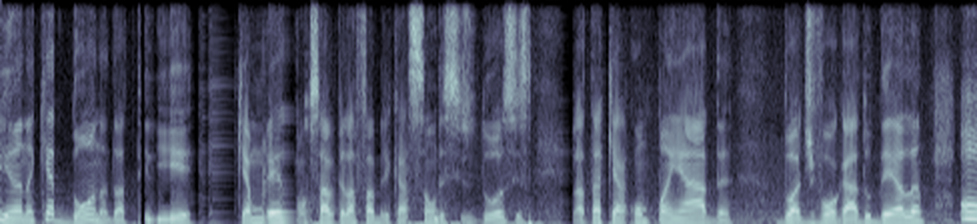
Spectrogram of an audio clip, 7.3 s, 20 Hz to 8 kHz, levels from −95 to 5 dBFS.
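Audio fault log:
1.04–3.57 s: Repeated packet loss (robotic sound). Holes keep arriving, the longest about 158 ms, and each gets patched by stretching the last bit of sound. About a quarter of this stretch is that filler, so it turns choppy.
3.93–4.69 s: Repeated packet loss (robotic sound) again, a shorter burst with the longest hole about 83 ms. Same concealment trick, covering roughly a quarter of the span, with the same choppiness and missing pieces, all with nothing above 8 kHz from the call codec.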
